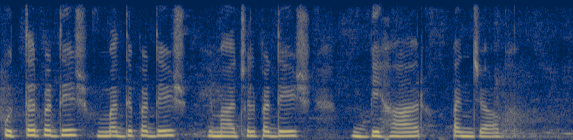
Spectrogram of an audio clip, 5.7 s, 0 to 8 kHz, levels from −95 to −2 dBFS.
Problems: none marked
